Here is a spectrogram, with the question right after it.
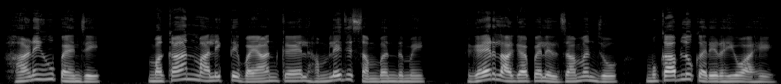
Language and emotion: Sindhi, neutral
